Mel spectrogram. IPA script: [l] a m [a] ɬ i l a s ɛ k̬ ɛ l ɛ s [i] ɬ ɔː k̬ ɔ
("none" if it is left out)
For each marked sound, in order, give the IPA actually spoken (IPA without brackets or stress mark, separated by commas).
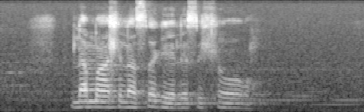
l, a, i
